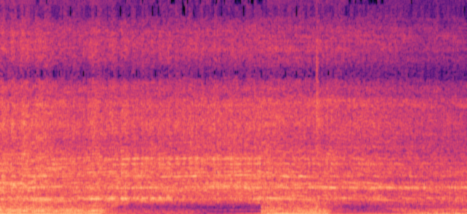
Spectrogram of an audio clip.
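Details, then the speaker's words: Rebuilt hardwood floor edge sander, reassembled with brushes, bench-tested hotwired: steady motor drone with rough whirring gear note; filed, less uniform spur gear louder, but runs much smoother than before, when it groaned with loose bearings. "It's a little louder than I would like. Uh, but it runs a whole lot smoother."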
